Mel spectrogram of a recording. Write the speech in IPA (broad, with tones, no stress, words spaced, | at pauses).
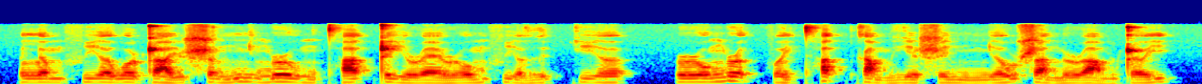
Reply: lə˧mfi˧ə̯wo˧ ʈa˨˩˦j ʂə˨˩˦ŋɲə˨˩˦ŋ ɹu˨˩ŋt̪ʰa˦˥t̚ ʈi˨˩ɹɛ˨˩ɹo˧˥mfi˨˩˨ə̯ ɣɨ˦˥t̚ki˧ə̯ | ɹo˧˥ŋɹə˨˩k̚fə˨˩˦jt̪ʰa˦˥t̚ ka˨˩˨mɣi˨˩ʂi˨˩m ɲəː˧˥wʂa˨˩˨n ɹa˨˩˨mʈə˧˥j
